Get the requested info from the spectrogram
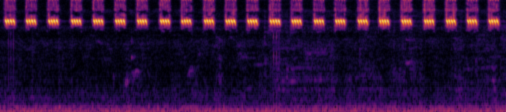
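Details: Insistent high chirping from a cricket: crisp, metallic pulses repeated roughly four times a second in a steady, even beat. The background is quiet apart from a low hum.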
